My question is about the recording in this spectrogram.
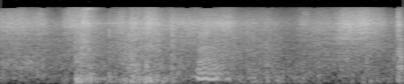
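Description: Soft thump and cloth rustling of a body in a gi rolling on a mat, feet against a padded wall, with a short breathy vocal sound about a second in.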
